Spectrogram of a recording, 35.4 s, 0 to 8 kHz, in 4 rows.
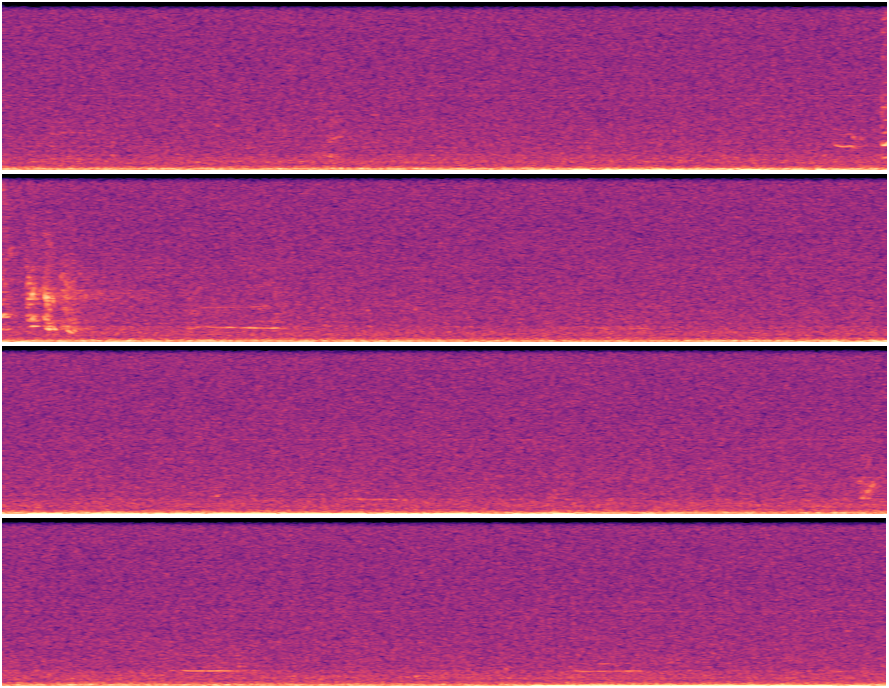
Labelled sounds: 8.3	8.6	killer whale, northern resident, G clan, 1.0 to 1.2 kHz
9.0	9.5	killer whale, northern resident, G clan, 1.9 to 2.7 kHz

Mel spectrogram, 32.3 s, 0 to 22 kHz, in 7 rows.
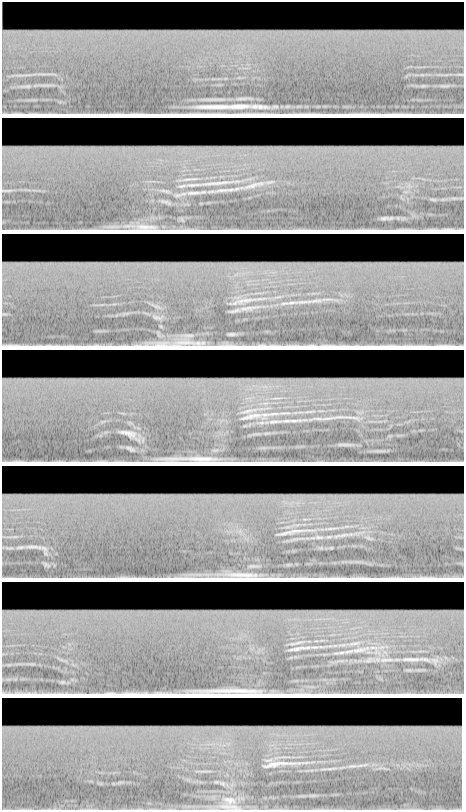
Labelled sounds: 0.0	0.6	humpback whale, 0.80 to 1.6 kHz
1.8	2.5	humpback whale, 1.2 to 2.2 kHz
4.0	5.1	humpback whale, 0.93 to 2.1 kHz
6.0	7.4	humpback whale, 1.1 to 5.8 kHz
8.4	9.3	humpback whale, 0.99 to 2.4 kHz
10.1	11.1	humpback whale, 0.93 to 3.1 kHz
11.4	13.7	humpback whale, 1.0 to 5.8 kHz
14.7	19.1	humpback whale, 0.80 to 6.4 kHz
20.7	22.5	humpback whale, 0.90 to 5.9 kHz
23.0	23.9	humpback whale, 0.80 to 2.2 kHz
25.9	27.7	humpback whale, 0.80 to 5.8 kHz
28.5	31.5	humpback whale, 0.80 to 5.8 kHz

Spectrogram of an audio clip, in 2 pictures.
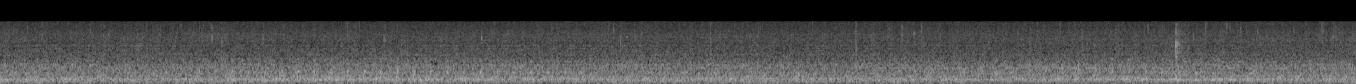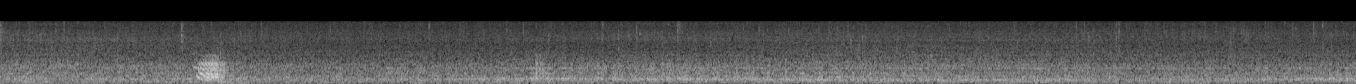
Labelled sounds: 15.5	15.8	croaking sound likely from a nearby submerged object, 0.78 to 1.1 kHz

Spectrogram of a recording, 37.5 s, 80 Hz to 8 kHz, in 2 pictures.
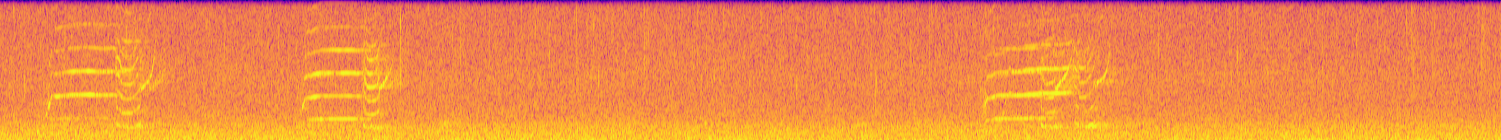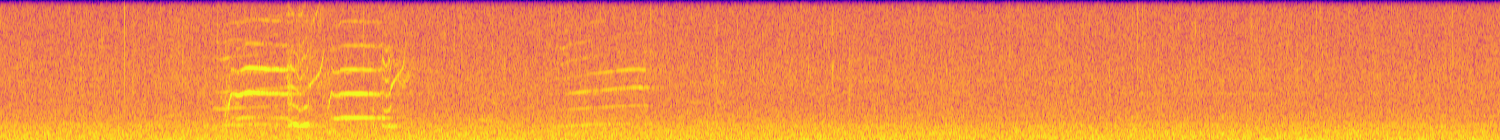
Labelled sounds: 0.5	1.8	killer whale, northern resident, A clan, AB subclan, 0.78 to 8.0 kHz
3.8	4.9	killer whale, northern resident, A clan, AB subclan, 0.78 to 7.9 kHz
12.3	13.9	killer whale, northern resident, A clan, AB subclan, 0.78 to 6.9 kHz
21.4	23.9	killer whale, northern resident, A clan, AB subclan, 0.84 to 8.0 kHz
24.7	24.9	killer whale, northern resident, A clan, AB subclan, 1.2 to 1.3 kHz
25.7	26.9	killer whale, northern resident, A clan, AB subclan, 0.84 to 6.2 kHz
27.4	27.6	killer whale, northern resident, A clan, AB subclan, 3.2 to 3.4 kHz

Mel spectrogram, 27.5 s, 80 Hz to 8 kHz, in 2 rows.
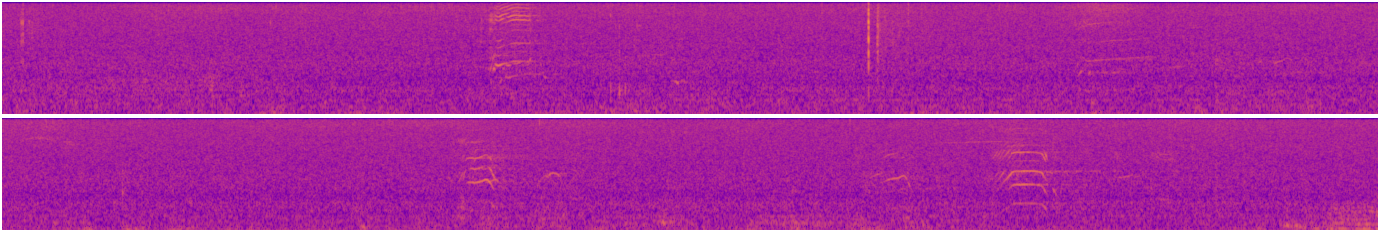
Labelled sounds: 18.2	18.8	killer whale, 0.51 to 4.7 kHz
23.4	24.4	killer whale, 0.66 to 6.2 kHz

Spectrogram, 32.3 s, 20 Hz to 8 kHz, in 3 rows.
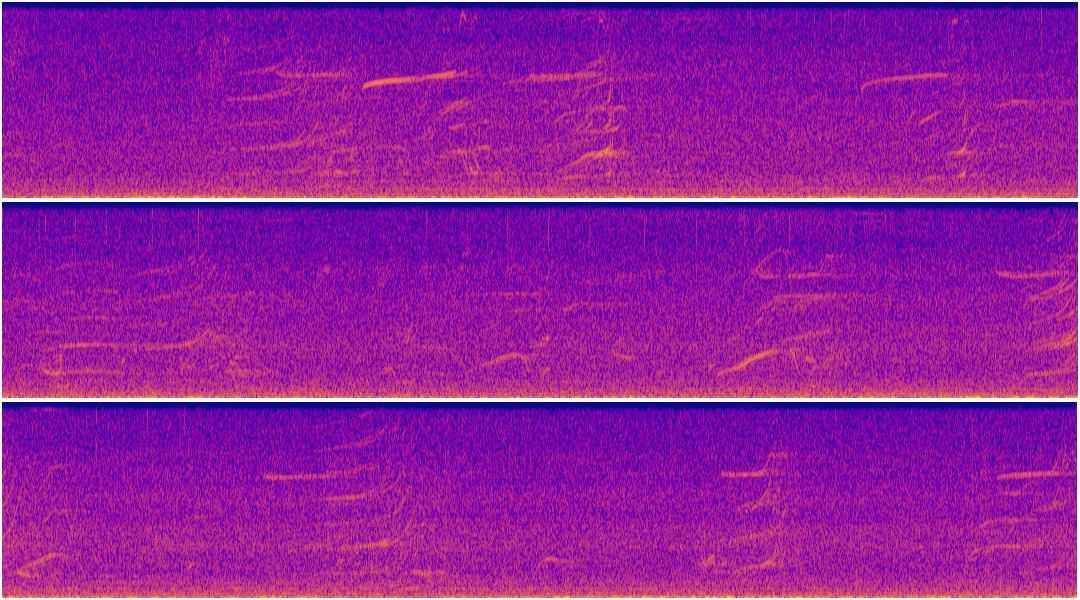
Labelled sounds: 5.2	6.3	killer whale, southern resident, 0.90 to 7.5 kHz
8.5	9.8	killer whale, southern resident, 0.86 to 5.6 kHz
11.0	12.0	killer whale, southern resident, 0.49 to 4.4 kHz
15.5	16.3	killer whale, southern resident, 1.1 to 4.4 kHz
17.8	19.2	killer whale, southern resident, 0.98 to 7.9 kHz
20.6	22.2	killer whale, southern resident, 0.94 to 6.7 kHz
28.4	29.4	killer whale, southern resident, 1.1 to 5.9 kHz
31.2	32.2	killer whale, southern resident, 2.0 to 6.0 kHz

